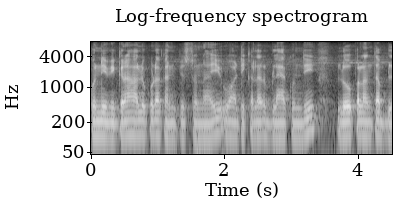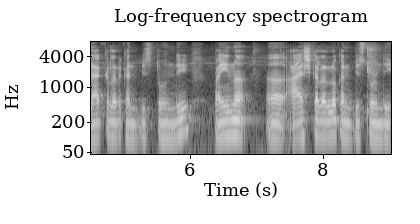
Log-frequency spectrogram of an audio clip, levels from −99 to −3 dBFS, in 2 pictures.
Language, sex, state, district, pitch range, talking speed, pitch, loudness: Telugu, male, Andhra Pradesh, Visakhapatnam, 95-110 Hz, 120 wpm, 100 Hz, -21 LUFS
